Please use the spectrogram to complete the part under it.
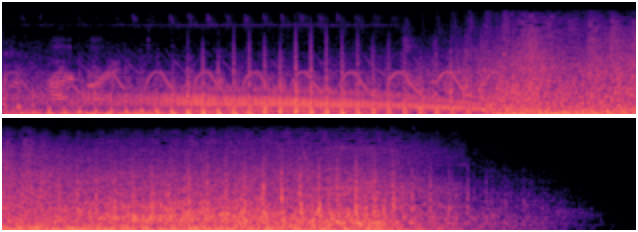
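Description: A helicopter's rotor thumps rapidly overhead.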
